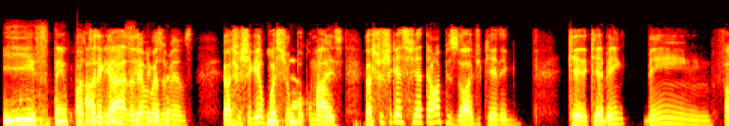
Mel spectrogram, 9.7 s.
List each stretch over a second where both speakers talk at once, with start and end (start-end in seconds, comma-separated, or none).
1.0-2.3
